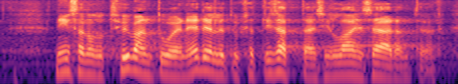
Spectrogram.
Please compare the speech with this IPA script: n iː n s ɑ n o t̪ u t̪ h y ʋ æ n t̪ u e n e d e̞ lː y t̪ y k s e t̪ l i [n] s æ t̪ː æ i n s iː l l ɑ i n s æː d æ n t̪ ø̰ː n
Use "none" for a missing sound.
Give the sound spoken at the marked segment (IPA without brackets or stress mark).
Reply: none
